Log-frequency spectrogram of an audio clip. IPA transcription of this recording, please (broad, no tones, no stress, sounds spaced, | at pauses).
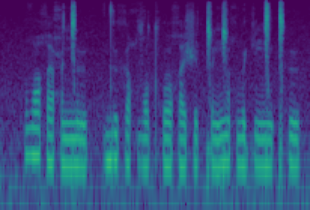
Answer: ðˤ ɯ χ ɛ ħ ɯ ŋ͡ǀ ɯ | d̪ ɯ x ɯ χ zˤ o tʰ o χ ɛ ʃ e ǀ ʏ ŋ͡ǀ ʏ χ v ɯ kʲ ɛ ŋ͡ǀ ɛ ǀʰ ɯ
